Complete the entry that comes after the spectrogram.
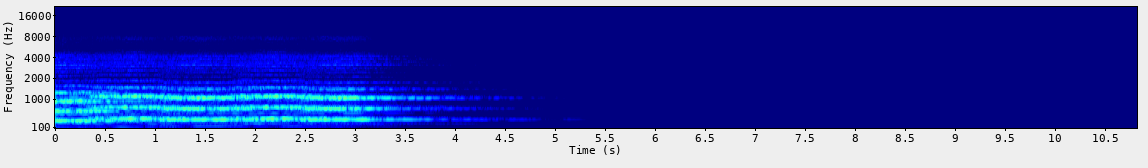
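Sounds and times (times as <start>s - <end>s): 
alto voice singing practice music: 0.0s - 4.4s.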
